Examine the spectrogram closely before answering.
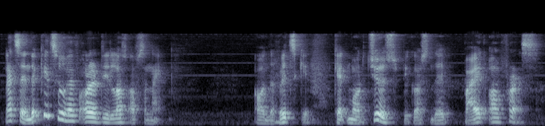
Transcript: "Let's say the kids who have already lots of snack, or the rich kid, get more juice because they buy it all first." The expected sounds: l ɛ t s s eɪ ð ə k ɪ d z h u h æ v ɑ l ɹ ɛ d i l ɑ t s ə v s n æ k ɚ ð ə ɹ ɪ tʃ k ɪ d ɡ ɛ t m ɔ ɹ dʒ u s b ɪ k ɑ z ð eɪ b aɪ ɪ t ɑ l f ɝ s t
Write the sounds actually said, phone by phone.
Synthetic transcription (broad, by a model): l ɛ t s s eɪ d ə k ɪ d s h u h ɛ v ɑ l ɹ ɛ d i l ɑ s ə f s n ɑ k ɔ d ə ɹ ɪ s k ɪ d ɡ ɛ t m ɔ ɹ dʒ u s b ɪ k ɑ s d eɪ b aɪ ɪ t ɑ l f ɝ s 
